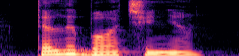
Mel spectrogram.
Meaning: television (medium)
- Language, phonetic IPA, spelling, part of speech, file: Ukrainian, [teɫeˈbat͡ʃenʲːɐ], телебачення, noun, Uk-телебачення.ogg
